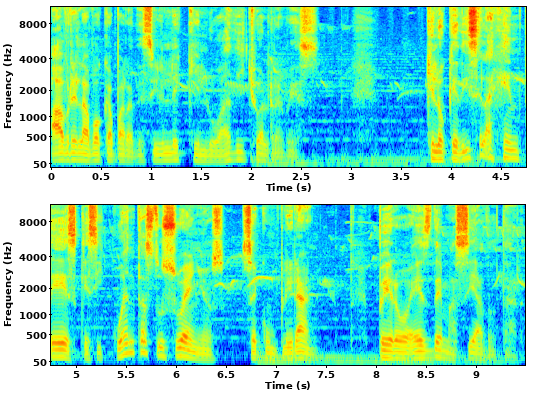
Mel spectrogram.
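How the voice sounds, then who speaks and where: A man's very deep, low voice at a moderate pace, with lively intonation and music in the background. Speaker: podcast host and narrator. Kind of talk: audio narration of a short story.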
